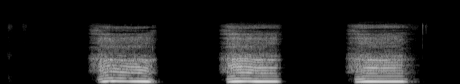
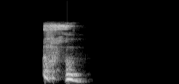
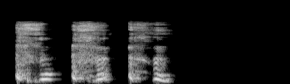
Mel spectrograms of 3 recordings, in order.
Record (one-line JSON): {"exhalation_length": "4.6 s", "exhalation_amplitude": 21512, "exhalation_signal_mean_std_ratio": 0.57, "cough_length": "1.8 s", "cough_amplitude": 32768, "cough_signal_mean_std_ratio": 0.37, "three_cough_length": "2.9 s", "three_cough_amplitude": 32745, "three_cough_signal_mean_std_ratio": 0.52, "survey_phase": "alpha (2021-03-01 to 2021-08-12)", "age": "45-64", "gender": "Male", "wearing_mask": "No", "symptom_none": true, "smoker_status": "Ex-smoker", "respiratory_condition_asthma": false, "respiratory_condition_other": false, "recruitment_source": "REACT", "submission_delay": "1 day", "covid_test_result": "Negative", "covid_test_method": "RT-qPCR"}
